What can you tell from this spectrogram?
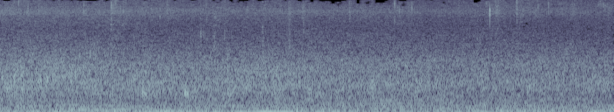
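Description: Steady city street noise: a continuous low rumble and hiss with no separate events.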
